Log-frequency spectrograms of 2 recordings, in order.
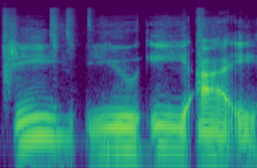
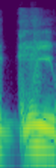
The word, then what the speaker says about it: Gueye: Muhammad Gueye, I always say this guy's name wrong. It's Gueie. So I want to say Guy, but they say Gueye when he's out there.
